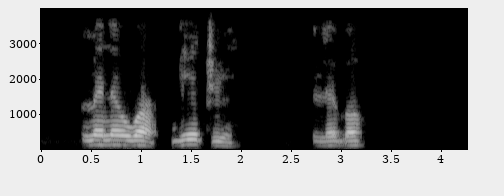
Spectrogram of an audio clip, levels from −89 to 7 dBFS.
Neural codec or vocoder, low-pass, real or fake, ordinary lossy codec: none; 3.6 kHz; real; Opus, 64 kbps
